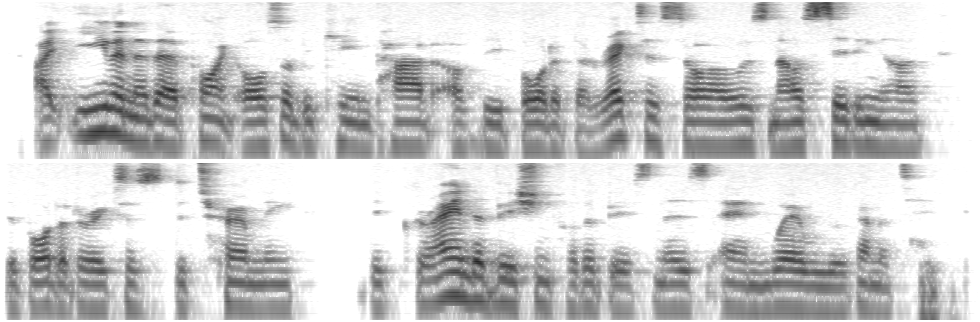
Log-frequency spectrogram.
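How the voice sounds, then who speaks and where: Speaking at a very fast pace with a Danish accent, a man uses fairly even intonation at a medium pitch. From Denmark. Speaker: business coach. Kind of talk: podcast monologue.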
